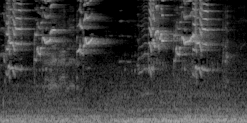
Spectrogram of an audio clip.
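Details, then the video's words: Australian lorikeet, a parrot, giving loud, raucous, harsh screeches in two bursts of several rapid, grating notes each, separated by a short pause. "Lorikeet Parrot Sounds"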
